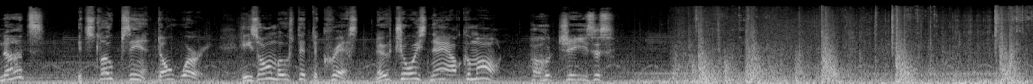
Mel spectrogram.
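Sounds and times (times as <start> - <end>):
speech: 0.0 - 7.1
vehicle lurching down a rough slope into a gully: 0.0 - 10.3
vehicle jolting and bottoming out: 6.4 - 10.3.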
